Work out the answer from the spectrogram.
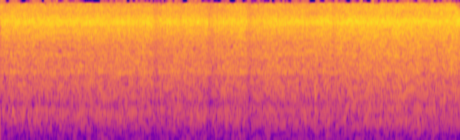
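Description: Ginger-garlic paste sizzling in hot ghee and oil with fried onions in a non-stick kadai, a loud, steady hiss while a wooden spatula stirs it in. The paste is freshly added and still frying off its moisture; the sizzle dies down once it is cooked through.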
